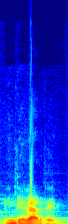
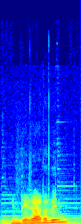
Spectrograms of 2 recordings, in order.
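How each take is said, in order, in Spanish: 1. La frase termina sonando acabada y segura. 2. La frase termina sonando inacabada y dudosa. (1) "entonación de he terminado"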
